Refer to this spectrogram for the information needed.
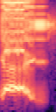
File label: "DOES", Speak & Spell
